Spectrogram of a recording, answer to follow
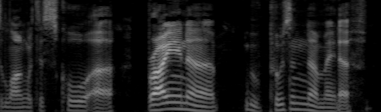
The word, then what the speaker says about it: Posehn: But he's pretty awesome, so just the fact he's along with this cool Brian Posen, I might have butchered that. Scott Porter. Brian Posehn.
